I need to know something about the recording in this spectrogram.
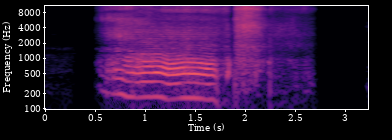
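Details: Acted scenario of a girl with a bad cold sneezing behind the listener on a train: one sneeze with a drawn-out voiced intake, a sharp explosive burst and a trailing hiss.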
